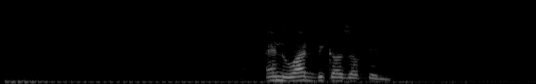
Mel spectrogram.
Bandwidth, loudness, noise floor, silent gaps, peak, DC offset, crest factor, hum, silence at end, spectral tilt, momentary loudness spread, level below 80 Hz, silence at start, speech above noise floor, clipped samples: 13 kHz; -44 LUFS; -74 dBFS; none; -26 dBFS; under 0.1%; 24 dB; none; 1.25 s; -6.5 dB/octave; 28 LU; -80 dBFS; 0.05 s; 31 dB; under 0.1%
